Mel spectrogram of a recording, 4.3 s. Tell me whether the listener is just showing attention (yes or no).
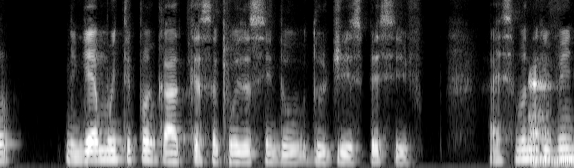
yes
